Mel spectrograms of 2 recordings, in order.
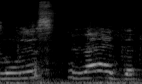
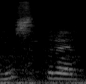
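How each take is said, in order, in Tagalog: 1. Sinasabi ito bilang dalawang salita, loose thread. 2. Pinagdugtong ito bilang isang salita, lustred. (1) "Turns out it was loose thread" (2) "my mom always says lustred"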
